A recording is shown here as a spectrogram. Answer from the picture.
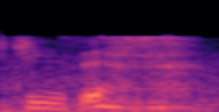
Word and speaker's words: Jesus: Yeah, my last name is Jesus. Yup, that's how she pronounces it, and she's been doing her own version of Housing First for more than a decade.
